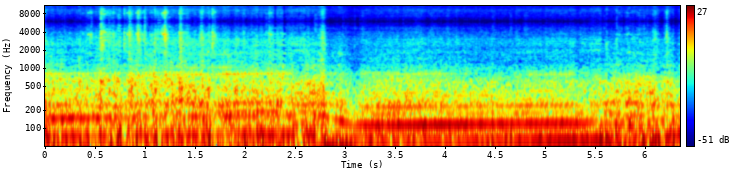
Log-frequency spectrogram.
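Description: Mitsubishi Colt rally car's engine running hard, heard from inside the cabin. Its note drops about three seconds in and then holds steady, with sharp clicks and rattles during the first couple of seconds.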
